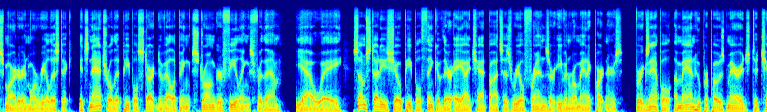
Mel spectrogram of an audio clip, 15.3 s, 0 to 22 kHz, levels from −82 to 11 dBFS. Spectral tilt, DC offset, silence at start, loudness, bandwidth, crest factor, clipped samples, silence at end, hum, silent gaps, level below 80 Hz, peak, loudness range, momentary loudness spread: -5 dB/octave; under 0.1%; 0 s; -15 LUFS; 17 kHz; 14 dB; under 0.1%; 0 s; none; none; -24 dBFS; -2 dBFS; 2 LU; 5 LU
